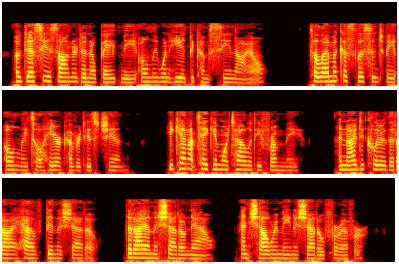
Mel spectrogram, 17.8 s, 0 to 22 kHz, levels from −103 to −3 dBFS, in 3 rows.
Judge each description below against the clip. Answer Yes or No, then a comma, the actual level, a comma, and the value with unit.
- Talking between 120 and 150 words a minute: No, average, 160 wpm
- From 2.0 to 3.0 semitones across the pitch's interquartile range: Yes, narrow, 2.6 semitones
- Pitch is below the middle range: No, high, 195 Hz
